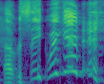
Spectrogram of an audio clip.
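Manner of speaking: half-laughing Australian impression; laughing through a bad Aussie accent; mock Australian. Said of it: "in an Australian accent".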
